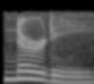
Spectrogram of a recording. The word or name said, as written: nerdy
